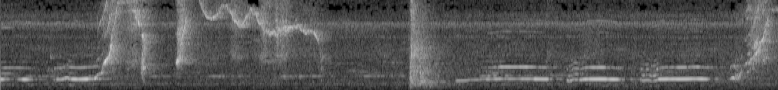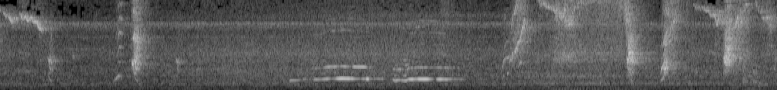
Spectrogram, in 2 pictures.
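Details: A tiny monkey cries loudly while roaming with its group. Level whistled wails come in short runs, broken by frequent sharp, noisy clicks and rustles, with brief sweeping squeaks near the end.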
